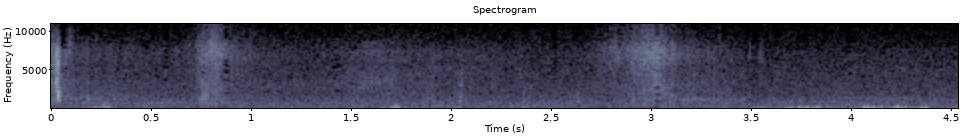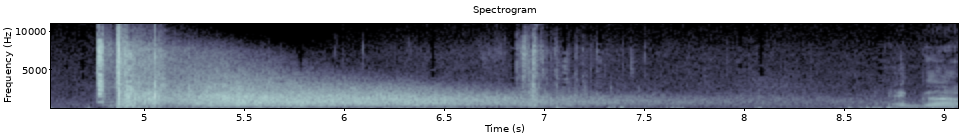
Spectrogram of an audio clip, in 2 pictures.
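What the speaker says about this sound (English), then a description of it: "pretty quick shooting flintlock right there" A single sharp flintlock rifle shot from a Tennessee poor boy rifle rings out midway after quiet rustling, followed by a long decaying rumble and echo.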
